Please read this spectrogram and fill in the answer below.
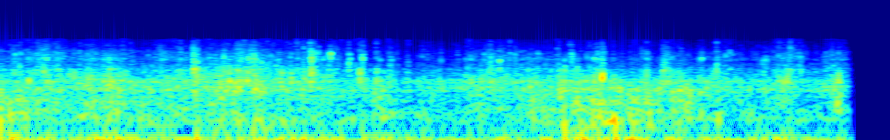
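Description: Breaking surf churning around a camera held in the whitewater: a steady rush of water with many short splashes and crackles over a low rumble, cutting off suddenly near the end.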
